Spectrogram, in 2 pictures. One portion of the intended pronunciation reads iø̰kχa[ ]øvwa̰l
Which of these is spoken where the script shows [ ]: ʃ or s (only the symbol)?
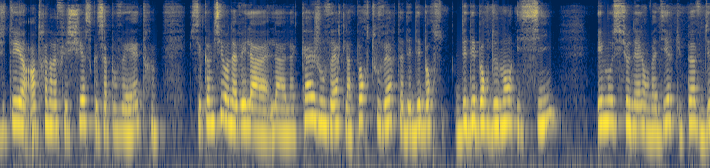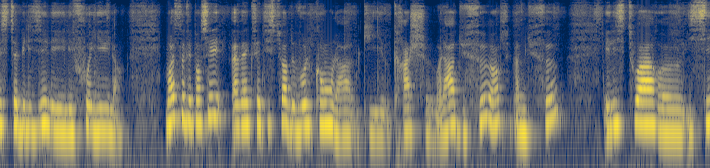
ʃ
